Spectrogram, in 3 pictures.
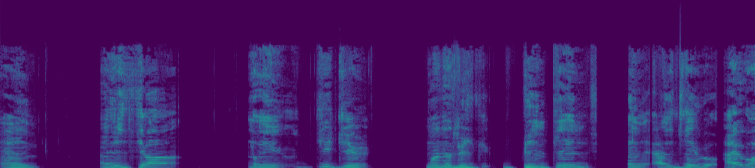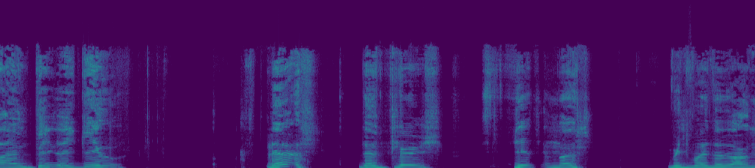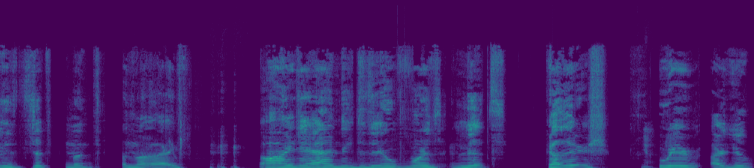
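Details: Man with cerebral palsy, body resisting so communicating is hard at times and listeners need patience to understand; dysarthria (cerebral palsy).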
